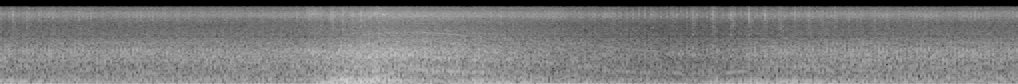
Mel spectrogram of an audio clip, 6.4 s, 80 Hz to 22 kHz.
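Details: RX8 110000km 2004 - Broken Sideseal - Very rough idle, power loss, pulsating air suction sound; rough uneven rotary idle, pulsing sucking air noise grows even louder on throttle blips.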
